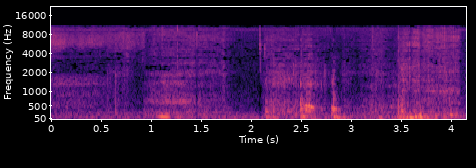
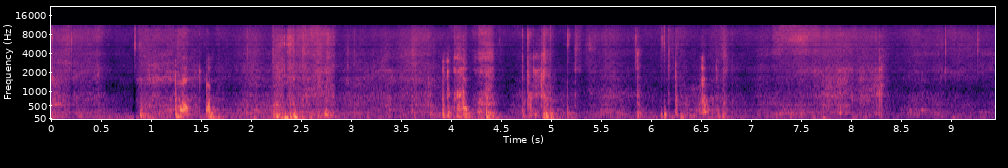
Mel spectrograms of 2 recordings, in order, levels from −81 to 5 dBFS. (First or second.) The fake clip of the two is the second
